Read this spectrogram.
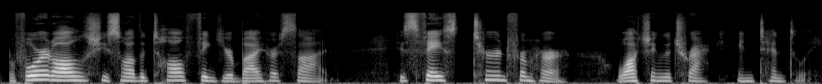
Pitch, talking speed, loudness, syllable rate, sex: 165 Hz, 145 wpm, -20 LUFS, 4.1 syllables/s, female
